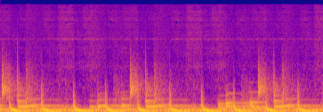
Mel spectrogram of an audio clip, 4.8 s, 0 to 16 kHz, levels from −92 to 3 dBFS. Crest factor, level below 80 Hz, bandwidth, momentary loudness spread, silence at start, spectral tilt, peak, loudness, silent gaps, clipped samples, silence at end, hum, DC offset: 12 dB; -16 dBFS; 13.5 kHz; 2 LU; 0 s; -8 dB/octave; -2 dBFS; -16 LUFS; none; under 0.1%; 0 s; none; under 0.1%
